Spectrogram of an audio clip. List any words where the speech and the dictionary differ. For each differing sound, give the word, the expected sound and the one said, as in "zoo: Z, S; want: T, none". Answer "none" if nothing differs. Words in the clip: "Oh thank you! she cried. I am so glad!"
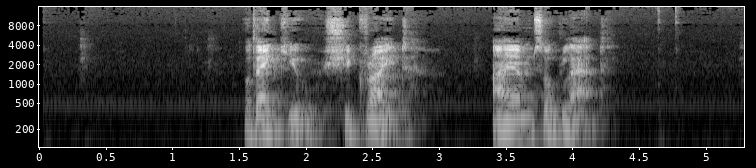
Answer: thank: TH, T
